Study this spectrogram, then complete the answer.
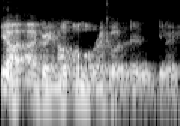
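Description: A man speaks with fairly even intonation. There is audible room echo around his voice. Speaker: podcast host. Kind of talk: casual chat. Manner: halting. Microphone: video call.

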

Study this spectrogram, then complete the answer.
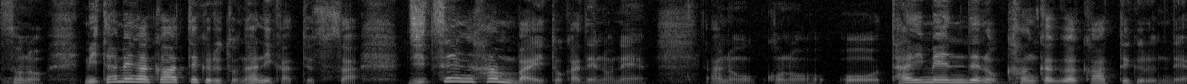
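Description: Against a quiet background, a man talks at a moderate pace with big swings in loudness. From Japan, Yokohama; Japan. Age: 40s. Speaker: seal engraver and channel host; channel host. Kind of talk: casual monologue while working. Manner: casual, chatty. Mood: relaxed, reflective. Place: shop. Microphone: phone near.

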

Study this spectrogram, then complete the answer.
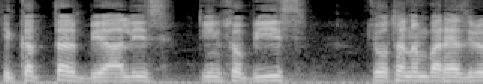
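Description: The speaker is a man. He has a fairly high pitch. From Pakistan, Punjab (Multan); Punjab, Pakistan. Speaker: herbal medicine seller. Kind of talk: sales pitch. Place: shop. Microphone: phone near.

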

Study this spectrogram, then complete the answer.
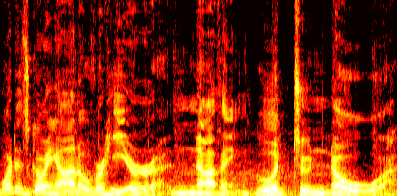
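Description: A man's voice with very wide pitch swings, music in the background. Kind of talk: video game let's play commentary.

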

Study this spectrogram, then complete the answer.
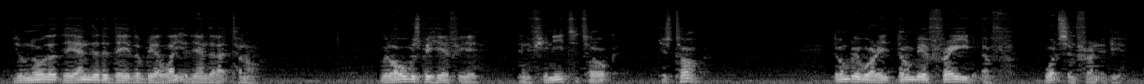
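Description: A fairly low male voice with a Scottish accent, dark, mellow, warm and somewhat breathy, with long, frequent pauses. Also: ordinary pitch variation, fairly quick pace, big swings in loudness. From Scotland. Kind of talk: comforting words spoken to camera. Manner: warm, reassuring.

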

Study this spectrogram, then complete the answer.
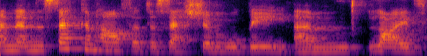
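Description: This is a woman's voice. She keeps a moderate pace. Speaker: webinar host. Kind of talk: webinar introduction. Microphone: webcam.

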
